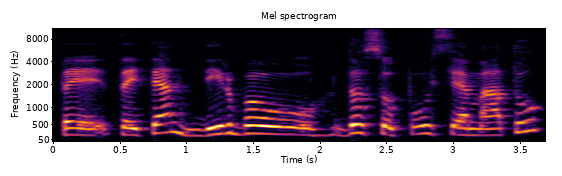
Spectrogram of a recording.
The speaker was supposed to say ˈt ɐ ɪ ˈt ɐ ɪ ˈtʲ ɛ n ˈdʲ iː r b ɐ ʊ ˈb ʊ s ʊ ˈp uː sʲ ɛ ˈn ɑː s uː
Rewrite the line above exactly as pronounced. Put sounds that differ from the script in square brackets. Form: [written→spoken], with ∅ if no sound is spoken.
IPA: ˈt ɐ ɪ ˈt ɐ ɪ ˈtʲ ɛ n ˈdʲ iː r b ɐ ʊ [ˈb→ˈd] ʊ s ʊ ˈp uː sʲ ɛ [ˈn→ˈm] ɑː [s→t] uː

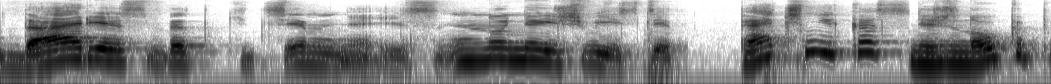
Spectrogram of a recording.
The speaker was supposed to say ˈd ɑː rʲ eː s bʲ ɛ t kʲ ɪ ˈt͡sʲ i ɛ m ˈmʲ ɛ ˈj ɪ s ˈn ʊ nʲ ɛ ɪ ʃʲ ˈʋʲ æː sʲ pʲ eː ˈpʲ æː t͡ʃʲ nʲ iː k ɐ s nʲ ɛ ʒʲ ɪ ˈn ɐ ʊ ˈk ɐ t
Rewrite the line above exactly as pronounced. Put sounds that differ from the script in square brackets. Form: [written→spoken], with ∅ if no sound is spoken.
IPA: ˈd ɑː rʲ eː s bʲ ɛ t kʲ ɪ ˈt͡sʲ i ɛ m [ˈmʲ→ˈnʲ] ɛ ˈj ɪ s ˈn ʊ nʲ ɛ ɪ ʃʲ ˈʋʲ [æː→iː] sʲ [pʲ→tʲ] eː ˈpʲ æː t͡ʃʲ nʲ iː k ɐ s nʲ ɛ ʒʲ ɪ ˈn ɐ ʊ ˈk ɐ [t→p]

